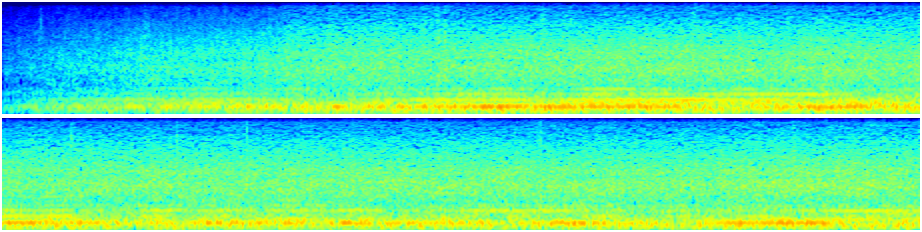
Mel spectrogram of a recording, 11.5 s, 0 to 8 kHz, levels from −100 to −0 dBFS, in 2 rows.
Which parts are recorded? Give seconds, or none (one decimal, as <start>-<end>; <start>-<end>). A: 2.7-5.1; 5.7-6.4; 9.6-11.5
